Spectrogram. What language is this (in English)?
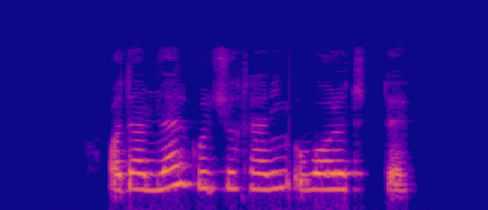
Uzbek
